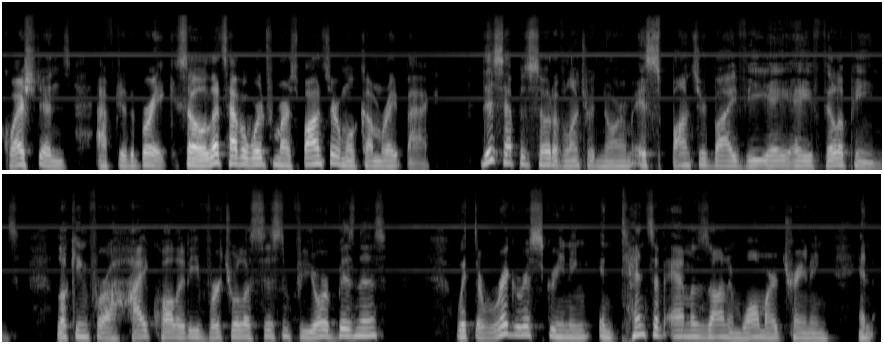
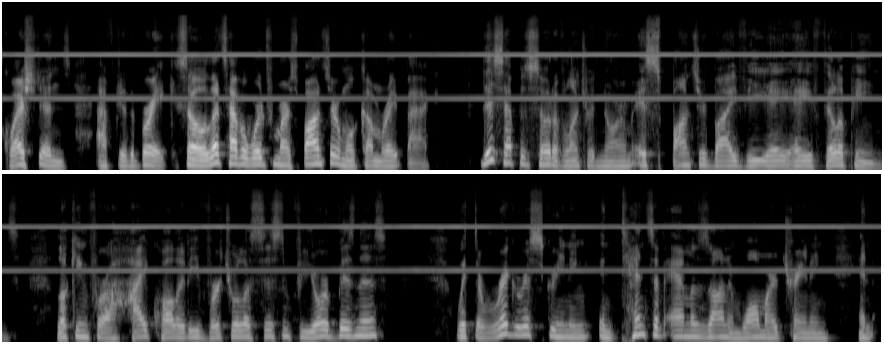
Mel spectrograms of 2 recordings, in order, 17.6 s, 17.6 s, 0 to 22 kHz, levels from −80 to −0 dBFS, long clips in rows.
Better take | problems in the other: first | high-pitched whine; loud; throughout; 6 kHz, 6 dB below the speech; faint in the first

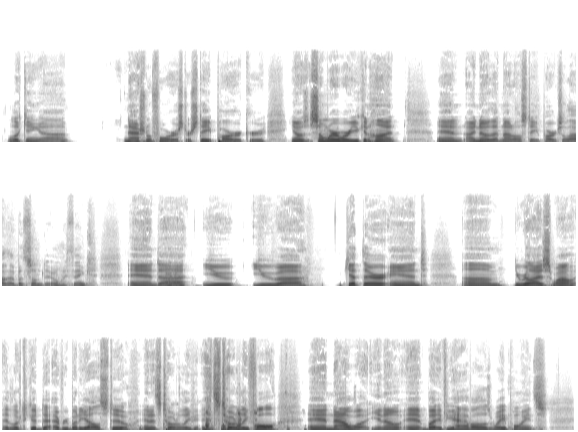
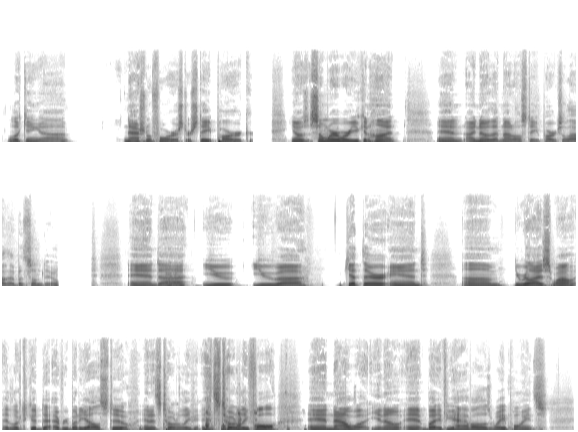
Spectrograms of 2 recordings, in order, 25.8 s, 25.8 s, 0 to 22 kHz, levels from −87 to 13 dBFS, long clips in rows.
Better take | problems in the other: first | audio cutting out; at 4 s and at 9.5 s

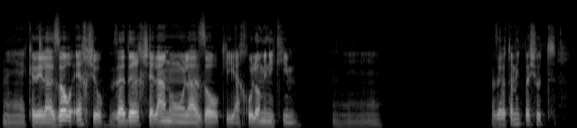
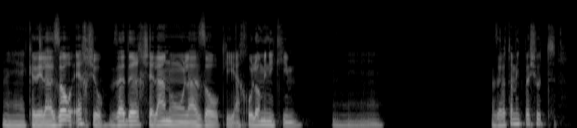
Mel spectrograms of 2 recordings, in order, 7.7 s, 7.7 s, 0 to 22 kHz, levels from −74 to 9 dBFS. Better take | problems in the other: second | thin; very; fading below 500 Hz

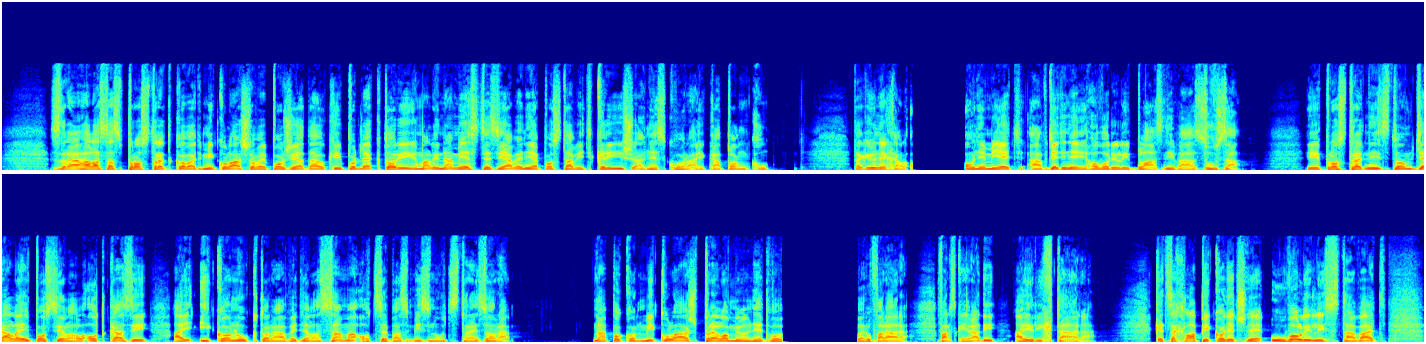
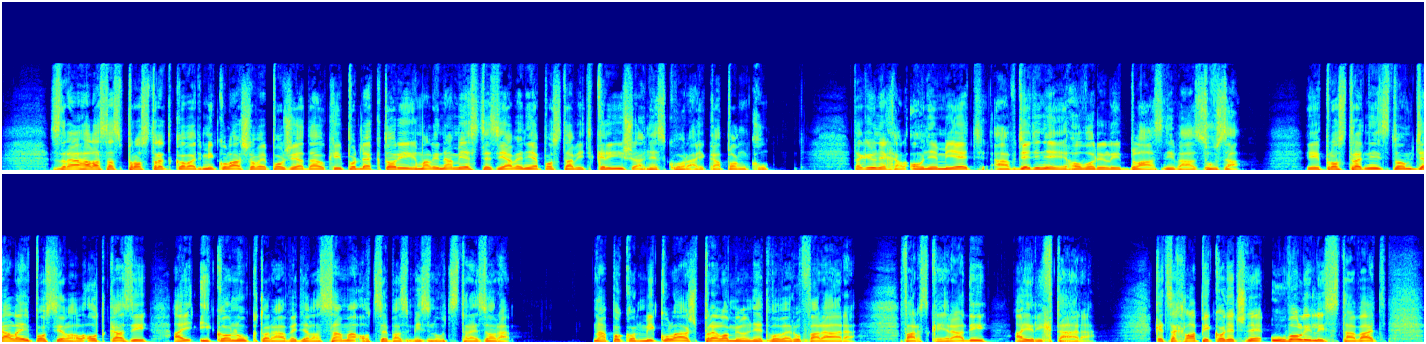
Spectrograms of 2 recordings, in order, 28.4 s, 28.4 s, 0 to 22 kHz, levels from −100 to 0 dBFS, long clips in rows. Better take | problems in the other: second | audio freezing; at 9 s for 0.5 s and at 22 s for 1 s

